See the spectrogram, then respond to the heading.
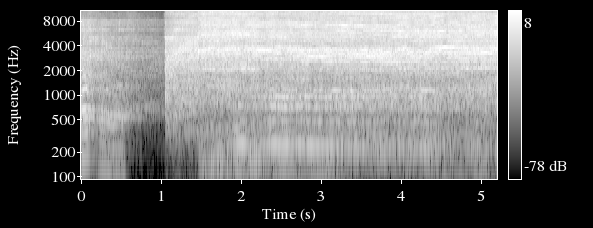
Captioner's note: grinder screeching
